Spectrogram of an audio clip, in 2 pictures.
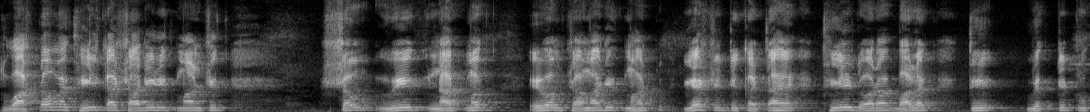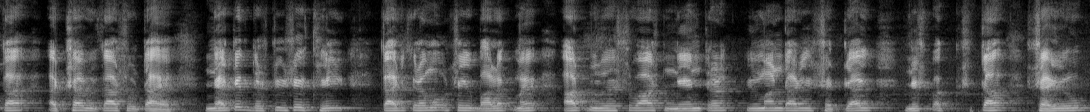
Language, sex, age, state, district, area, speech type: Hindi, male, 60+, Madhya Pradesh, Gwalior, rural, spontaneous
